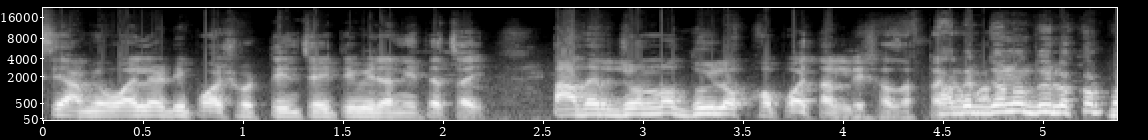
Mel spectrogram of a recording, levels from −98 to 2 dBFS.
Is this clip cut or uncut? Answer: uncut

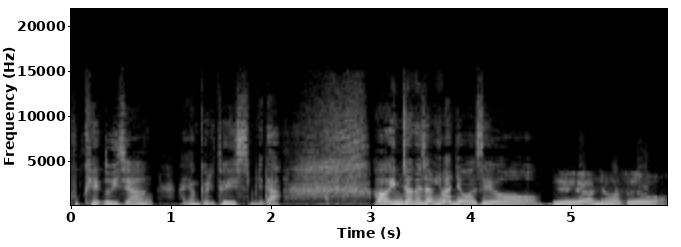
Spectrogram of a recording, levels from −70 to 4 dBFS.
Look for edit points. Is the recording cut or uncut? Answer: uncut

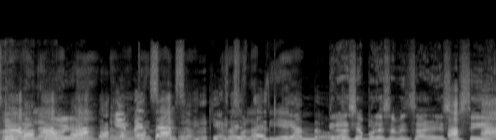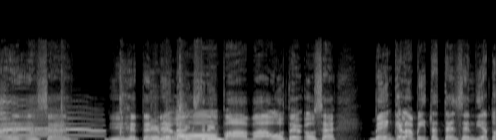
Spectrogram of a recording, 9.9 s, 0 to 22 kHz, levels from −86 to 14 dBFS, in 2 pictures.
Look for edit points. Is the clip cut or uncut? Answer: uncut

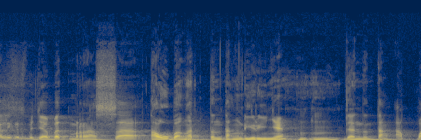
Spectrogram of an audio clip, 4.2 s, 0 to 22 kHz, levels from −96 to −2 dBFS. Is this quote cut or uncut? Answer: uncut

